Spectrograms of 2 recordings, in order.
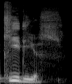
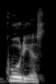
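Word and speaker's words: κύριος: El Kirios en griego, el curios también cabe esa forma de pronunciarlo.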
